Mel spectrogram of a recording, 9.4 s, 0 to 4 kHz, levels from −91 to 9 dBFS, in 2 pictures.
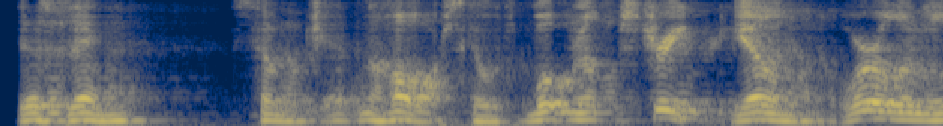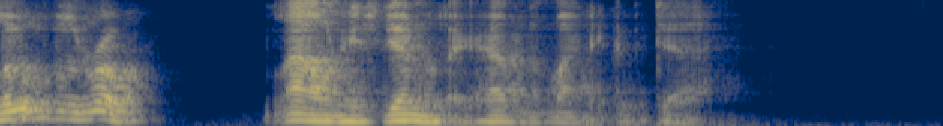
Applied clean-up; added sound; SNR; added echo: neural mask model DeepFilterNet 3.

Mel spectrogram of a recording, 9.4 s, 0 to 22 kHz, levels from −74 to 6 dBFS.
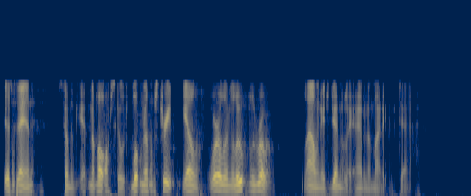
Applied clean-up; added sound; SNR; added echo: neural separator model SepFormer WHAMR!.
